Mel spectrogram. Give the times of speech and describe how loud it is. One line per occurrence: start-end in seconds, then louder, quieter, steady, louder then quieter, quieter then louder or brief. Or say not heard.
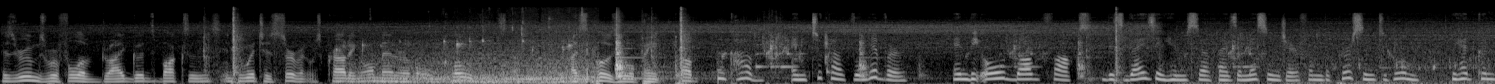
0.0-14.9 steady.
